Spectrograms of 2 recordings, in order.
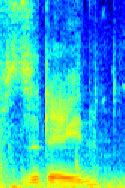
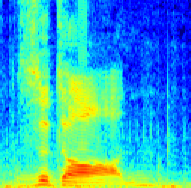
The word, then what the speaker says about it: Zidane: character monkey boy himself Zidane oh sorry Zidane as it's supposed to be pronounced but I refuse yeah a lot of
